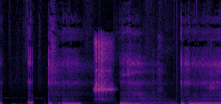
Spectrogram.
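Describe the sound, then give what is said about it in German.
A man snores loudly in his sleep, secretly recorded, with deep, rattling rumbles on each breath and a breathy hiss between them, repeating in a slow, steady rhythm. “dein Schnarchen heimlich aufgenommen hat und uns geschickt hat?”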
